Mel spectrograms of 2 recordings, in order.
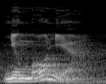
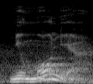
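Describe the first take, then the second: No difference in how they are said.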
